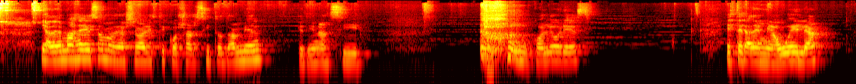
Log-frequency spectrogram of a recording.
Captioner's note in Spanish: carraspeo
